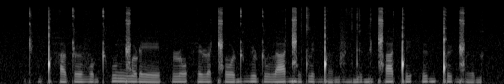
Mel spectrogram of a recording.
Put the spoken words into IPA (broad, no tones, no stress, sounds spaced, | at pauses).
ʈʰ i̤ ǃʰ a ʈ ɵ v o ɡ ʈʰ u ŋ͡ǁ o ɽ e | ɭ o h e ɭ ɐ ǁ o ɖʱ ʉ ʈ u l a ɡ͡ǁ ɨ t l ɨ ɡ͡ǃ ɐ ɡ v e̤ d ɨ ɡ ɨ ǁ a ǃ i h ɨ ɡ ǃ ʉ ɡ͡ǁ ɵ ɡ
